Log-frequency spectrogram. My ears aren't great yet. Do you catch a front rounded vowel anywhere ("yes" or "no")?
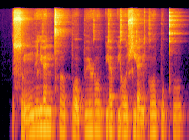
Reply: yes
